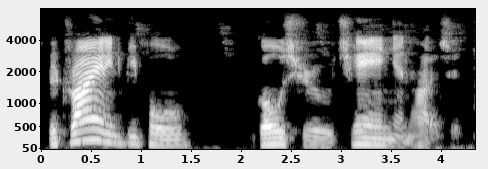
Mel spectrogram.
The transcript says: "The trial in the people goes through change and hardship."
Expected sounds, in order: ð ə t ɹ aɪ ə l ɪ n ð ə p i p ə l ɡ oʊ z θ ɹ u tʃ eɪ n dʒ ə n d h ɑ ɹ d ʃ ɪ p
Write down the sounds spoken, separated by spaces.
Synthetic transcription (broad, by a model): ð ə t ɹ aɪ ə n ɪ n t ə p i p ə l ɡ oʊ z θ ɹ u tʃ eɪ n dʒ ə n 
